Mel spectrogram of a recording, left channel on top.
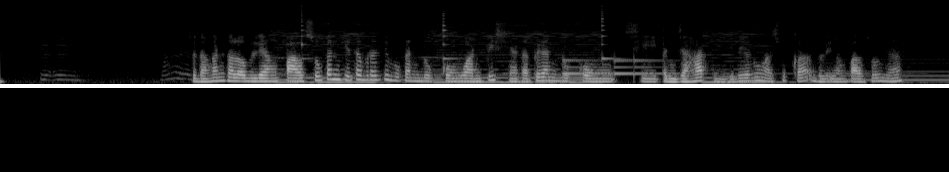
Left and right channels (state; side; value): silent; right; 55 dB below the other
